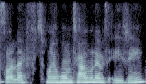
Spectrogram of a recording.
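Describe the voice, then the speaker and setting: Speaking in an Irish accent, a woman uses a fairly low pitch and a monotone, flat intonation. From Ireland, Tralee, County Kerry. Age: 30s. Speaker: author and agency owner. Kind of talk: podcast interview. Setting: in person, same room.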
